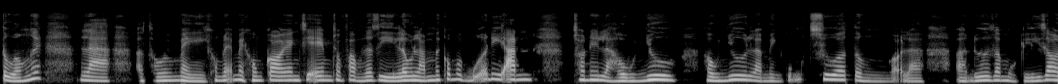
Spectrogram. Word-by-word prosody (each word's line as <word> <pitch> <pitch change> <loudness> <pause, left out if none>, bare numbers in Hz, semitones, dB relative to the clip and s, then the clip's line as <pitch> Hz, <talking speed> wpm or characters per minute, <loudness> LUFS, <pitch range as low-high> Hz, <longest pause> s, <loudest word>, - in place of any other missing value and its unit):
tướng 170 0 +2
ấy, 280 +3 +1 0.4
là 180 -5 +2 0.3
"Ờ, - - -8
thôi, 175 +1 +1
mày 160 -6 0
không 190 - -4
lẽ 195 - -1
mày 210 -1 +1
không 190 +1 -2
coi 190 -1 +3
anh 195 0 +1
chị - - -2
em 195 0 +1
trong 205 -2 -3
phòng 185 -4 -2
ra 185 - +2
gì? 180 -3 +1
Lâu 190 +3 +4
lắm 185 0 +2
mới 210 - +1
có 240 - -3
một 230 0 -1
bữa 185 +6 -1
đi 240 -1 0
ăn." 225 - +5 0.5
Cho 210 - -1
nên 205 0 +2
là 170 -4 0
hầu 155 0 +1
như 205 +4 +5 0.3
hầu 175 -2 +1
như 210 +5 +2
là 175 -5 -1
mình 155 -1 -6
cũng 210 +3 -9
chưa 220 -3 +2
từng, 155 -9 -5
gọi - - -7
là, 145 0 -4 0.3
ờ, 155 - -3
đưa 180 +4 +1
ra 195 - 0
một 180 -5 -3
cái 155 -1 -4
lý 170 +2 -1
do 205 0 +3
190 Hz, 265 wpm, -23 LUFS, 165-205 Hz, 0.5 s, ăn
